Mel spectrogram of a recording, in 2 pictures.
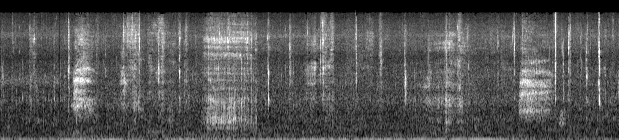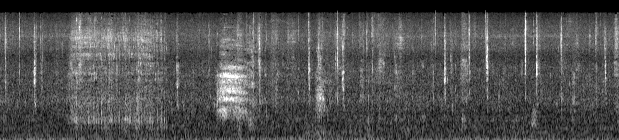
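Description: Close-up eating sounds of people chewing meat with their mouths open: many sharp lip-smacking clicks, with about six short breathy bursts of sucking and sniffing between them.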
